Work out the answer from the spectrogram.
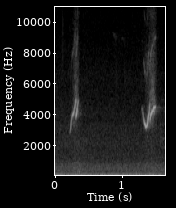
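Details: Song Sparrow in fall giving chip contact calls instead of song, two short, sharp, high upslurred chips about a second apart over a low rumble, at a freshwater marsh edge beside a saltwater inlet in a coastal southern Maine park, morning.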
